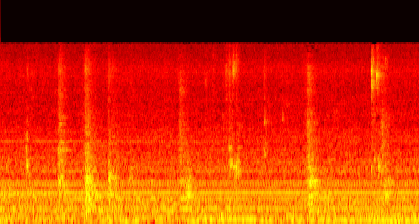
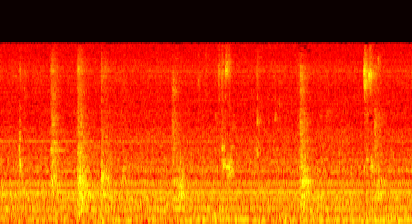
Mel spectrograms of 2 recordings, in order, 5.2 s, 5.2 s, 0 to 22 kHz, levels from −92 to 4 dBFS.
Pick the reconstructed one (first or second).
second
